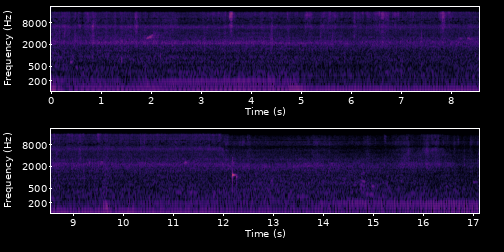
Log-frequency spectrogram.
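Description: Mini Cooper's engine idling steadily just after being started, its low hum stepping down about five seconds in, with people talking around it. A single thump about ten seconds in.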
